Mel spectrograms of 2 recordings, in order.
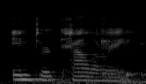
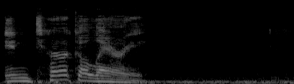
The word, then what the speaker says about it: intercalary: prairies or components interpolated inter calorie no intercalary inter calorie no in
